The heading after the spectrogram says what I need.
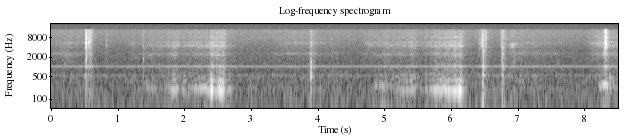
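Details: A child snoring: soft, low snoring breaths with snorts and clicks over a faint steady hum; snoring.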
